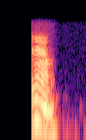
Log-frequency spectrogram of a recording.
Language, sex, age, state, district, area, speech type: Hindi, male, 30-45, Madhya Pradesh, Hoshangabad, rural, conversation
